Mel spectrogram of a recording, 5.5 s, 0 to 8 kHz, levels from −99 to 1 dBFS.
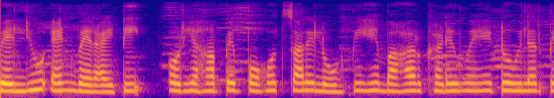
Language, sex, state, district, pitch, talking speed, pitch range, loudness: Hindi, female, Bihar, West Champaran, 230 Hz, 195 wpm, 220-235 Hz, -18 LUFS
